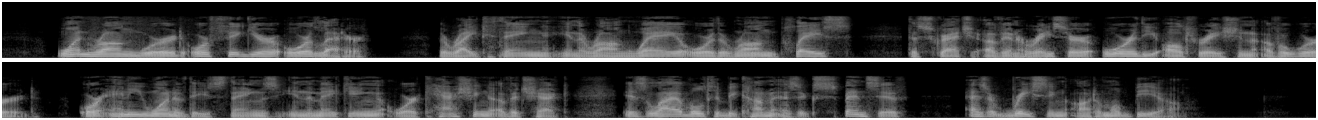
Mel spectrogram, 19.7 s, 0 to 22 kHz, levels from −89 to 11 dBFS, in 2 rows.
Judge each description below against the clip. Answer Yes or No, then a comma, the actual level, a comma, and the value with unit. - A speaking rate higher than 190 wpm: No, average, 160 wpm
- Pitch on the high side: No, low, 100 Hz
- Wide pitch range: No, average, 4.0 semitones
